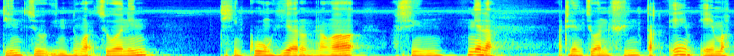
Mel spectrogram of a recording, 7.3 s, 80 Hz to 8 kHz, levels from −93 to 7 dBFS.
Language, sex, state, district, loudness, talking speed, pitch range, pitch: Mizo, male, Mizoram, Aizawl, -19 LUFS, 190 wpm, 110-130 Hz, 115 Hz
